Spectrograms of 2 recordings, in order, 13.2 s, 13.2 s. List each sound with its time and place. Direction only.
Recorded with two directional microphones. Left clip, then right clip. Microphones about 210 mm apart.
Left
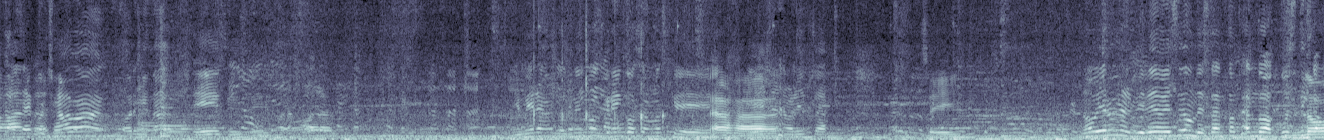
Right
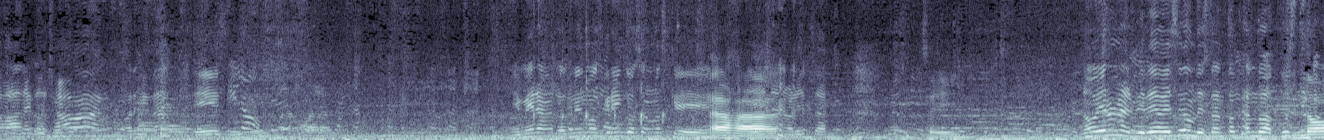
0.6 s speech: 20° left (ahead or behind)
5.2 s speech: 45° right (ahead or behind)
5.9 s speech: 20° right (ahead or behind)
10.9 s speech: 45° right (ahead or behind)
11.3 s speech: 15° right (ahead or behind)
